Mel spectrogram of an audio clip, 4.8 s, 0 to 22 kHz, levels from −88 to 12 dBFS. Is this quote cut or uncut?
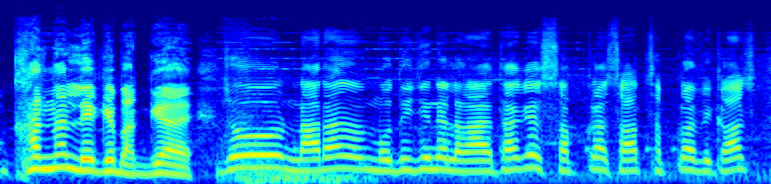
cut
